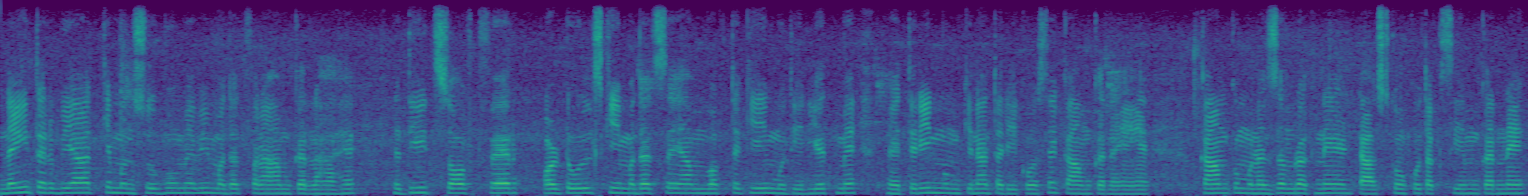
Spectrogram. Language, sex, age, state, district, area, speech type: Urdu, male, 60+, Maharashtra, Nashik, urban, spontaneous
